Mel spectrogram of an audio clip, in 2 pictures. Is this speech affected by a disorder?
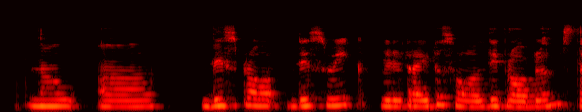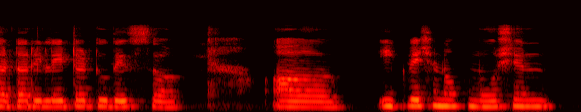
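No.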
